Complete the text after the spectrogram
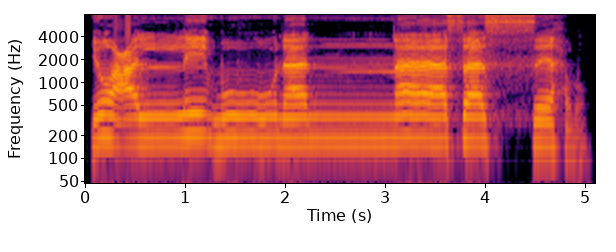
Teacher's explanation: نون کو نون کے ساتھ ملانا ہے، نون مشدد ہے، غنہ کریں گے، آواز ناک میں چھپائیں گے ، سین کو باریک کرنا ہے، سین میں سیٹی کی آواز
